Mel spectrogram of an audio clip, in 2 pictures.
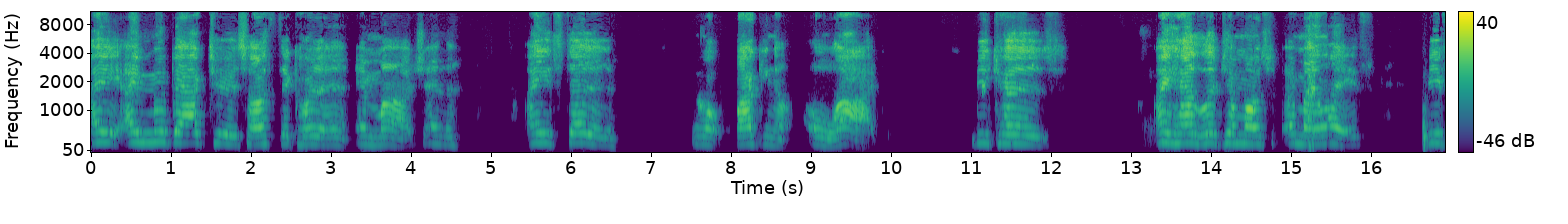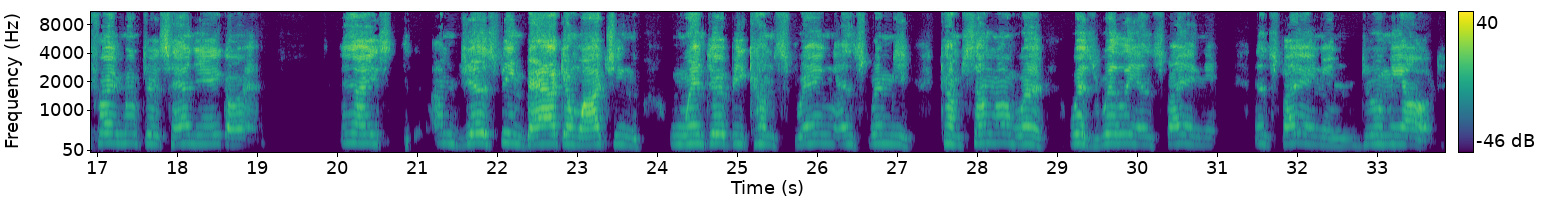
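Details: Man with cerebral palsy since birth, which he attributes to oxygen loss from a kinked umbilical cord, affecting his voice and coordination; dysarthria (cerebral palsy).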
